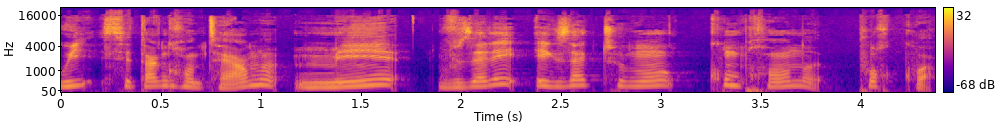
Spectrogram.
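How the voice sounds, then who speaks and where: A woman's voice sits at a medium pitch with a dark, mellow tone. Her pitch swings very widely. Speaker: podcast host. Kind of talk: solo podcast talk. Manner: conversational with many filler sounds.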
